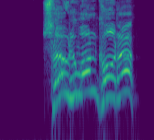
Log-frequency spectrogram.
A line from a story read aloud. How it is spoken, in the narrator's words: he shouted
